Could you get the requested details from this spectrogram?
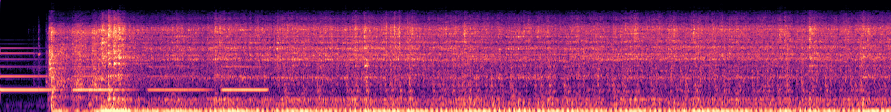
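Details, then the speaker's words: Smart Fortwo CDI diesel after installing slide-in EGR block-off plate: short crank catches within a second, settling into steady low idle with soft even clatter; engine start and idle check. "It's all installed. I'm going to start it up and just make sure everything is working as it should."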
